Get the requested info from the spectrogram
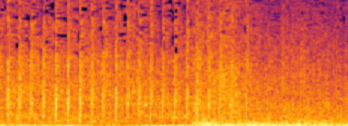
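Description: Machine gun firing a rapid, even burst over a low steady hum. A little past halfway this gives way to low rumbling.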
